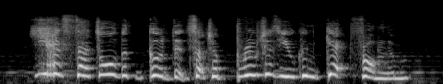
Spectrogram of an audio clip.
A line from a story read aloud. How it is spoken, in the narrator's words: cried Catherine, sucking her damaged lip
